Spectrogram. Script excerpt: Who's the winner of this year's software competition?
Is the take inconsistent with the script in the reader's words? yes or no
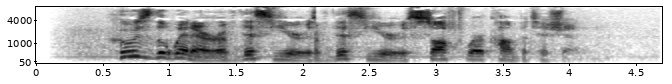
yes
